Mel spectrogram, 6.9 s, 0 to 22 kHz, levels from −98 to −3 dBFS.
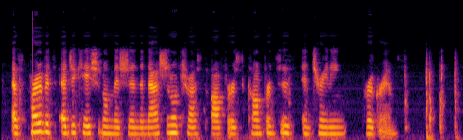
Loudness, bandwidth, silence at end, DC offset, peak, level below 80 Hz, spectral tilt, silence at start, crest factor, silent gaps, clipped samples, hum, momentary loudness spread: -22 LUFS; 5.4 kHz; 0.05 s; under 0.1%; -2 dBFS; -48 dBFS; -8 dB/octave; 0.2 s; 20 dB; none; under 0.1%; none; 15 LU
